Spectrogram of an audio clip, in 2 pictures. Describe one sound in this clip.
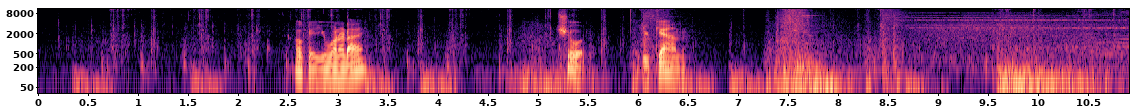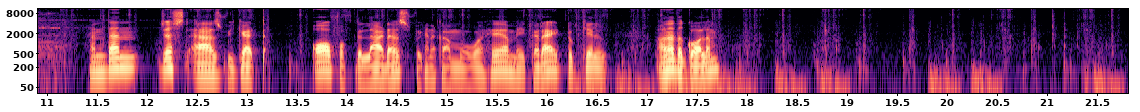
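Armored footsteps clank on soft ground.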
